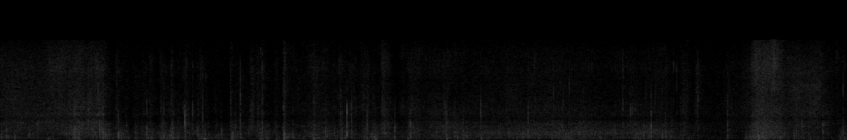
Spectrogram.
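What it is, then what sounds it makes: Plastic mailer bag. Long nails tap and scratch a plastic Shein mailer bag filled with green clothing as it rests on a tile floor. The result is soft, bright crinkling and rustling with quick light taps and almost no low end, and a louder scratchy swell comes near the end.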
